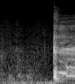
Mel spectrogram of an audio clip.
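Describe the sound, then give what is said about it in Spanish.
A single sharp, loud cough bursts out from a person with a cold or allergy, breaking a quiet stretch of faint low hum. “Estaba tratando de evitar la tos, pero no hubo manera.”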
